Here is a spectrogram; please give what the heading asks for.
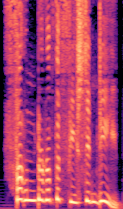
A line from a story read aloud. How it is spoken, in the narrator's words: cried Mrs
